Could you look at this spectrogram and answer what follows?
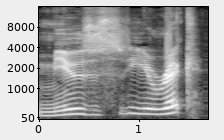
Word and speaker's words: mushrik: punished for being, let me know if I pronounce this right, Mushrik?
